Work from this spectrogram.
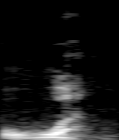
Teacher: my lips are a little bit round but there's no contact with the tooth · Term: a w sound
